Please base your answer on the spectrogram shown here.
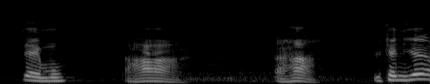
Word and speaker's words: Temu: I don't know if any of you have heard of something called, I think it's called Tumi or Tumi. Can somebody pronounce it for me? Pardon? Tumi, is it that online thingy? Temu.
